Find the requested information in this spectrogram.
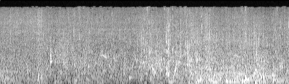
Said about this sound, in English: So once we've met him, he makes his way to a river. River water could help to clean his wounds.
